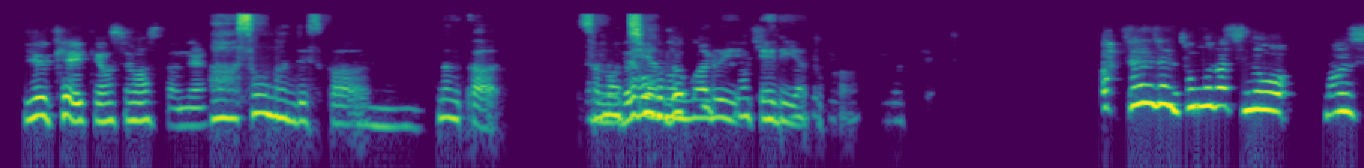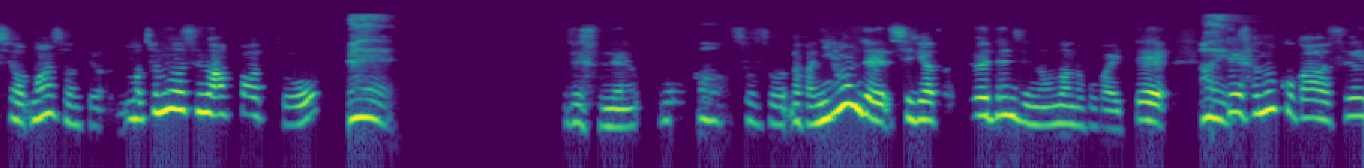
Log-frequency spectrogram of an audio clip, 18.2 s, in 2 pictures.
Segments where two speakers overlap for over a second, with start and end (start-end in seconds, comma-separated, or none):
3.9-5.8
